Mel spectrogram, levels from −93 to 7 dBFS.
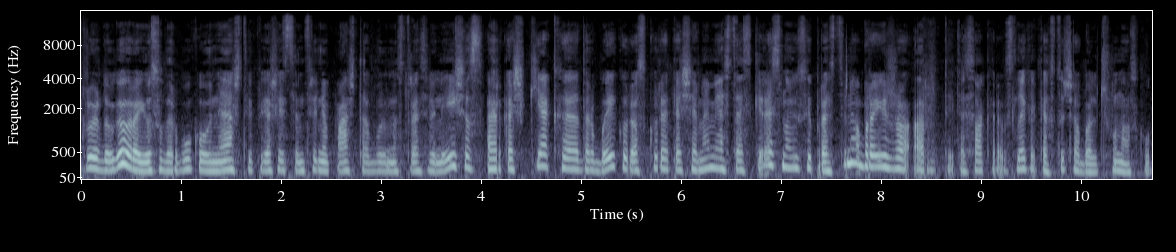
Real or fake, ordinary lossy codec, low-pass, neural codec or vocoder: fake; AAC, 48 kbps; 14.4 kHz; codec, 44.1 kHz, 7.8 kbps, Pupu-Codec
